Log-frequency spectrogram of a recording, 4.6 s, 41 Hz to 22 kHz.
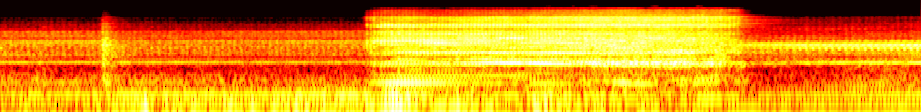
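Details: Woodland Mills Grindlux 4000 sawmill blade sharpener grinding an old Lenox bandsaw blade after the wheel was lowered a quarter turn: quiet hum, then a steady bright two-second hiss as the wheel cleanly grinds the gullet without touching the tooth back; normal grinding.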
